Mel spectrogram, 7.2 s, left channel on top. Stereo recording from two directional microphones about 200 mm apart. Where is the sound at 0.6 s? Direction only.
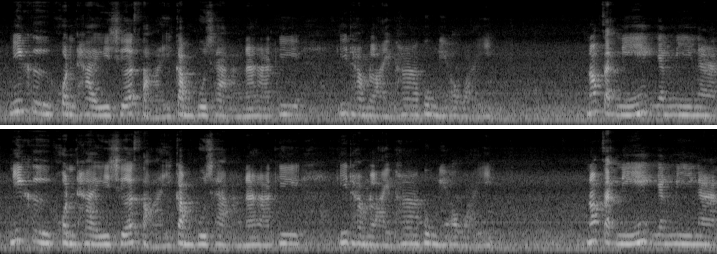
35° left (ahead or behind).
